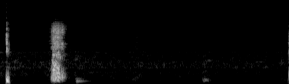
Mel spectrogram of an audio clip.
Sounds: Sniff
